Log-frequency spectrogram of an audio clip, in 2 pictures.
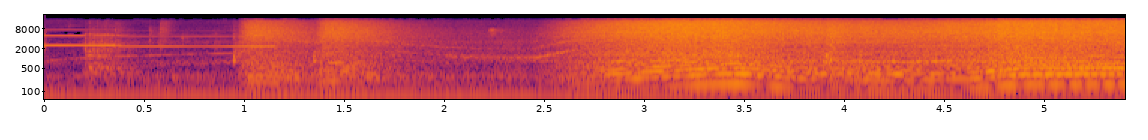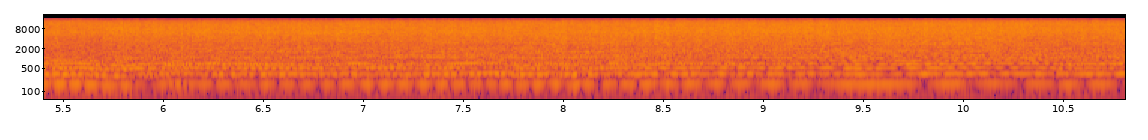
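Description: A drone's propellers whir loudly, spinning up and then humming steadily as it hovers.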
